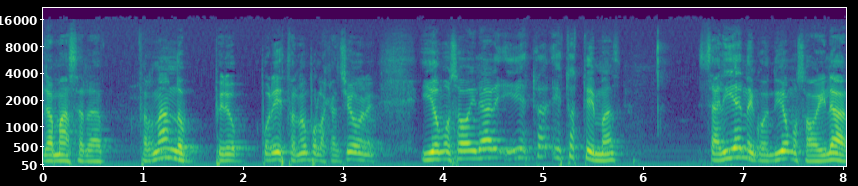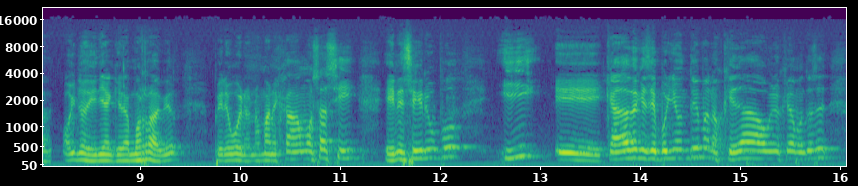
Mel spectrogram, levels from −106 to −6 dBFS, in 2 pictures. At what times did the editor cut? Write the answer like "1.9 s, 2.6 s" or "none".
8.1 s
